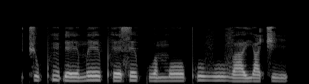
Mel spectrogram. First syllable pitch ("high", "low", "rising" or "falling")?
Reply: low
